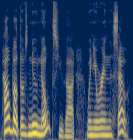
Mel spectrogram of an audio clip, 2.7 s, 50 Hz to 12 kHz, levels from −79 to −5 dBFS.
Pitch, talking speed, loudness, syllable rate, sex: 200 Hz, 290 wpm, -16 LUFS, 7.5 syllables/s, female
